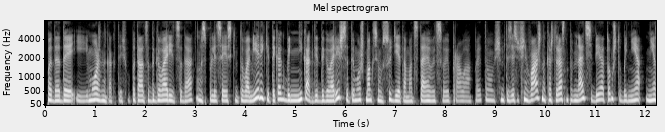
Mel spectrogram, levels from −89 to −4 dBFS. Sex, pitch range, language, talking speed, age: female, 170-205 Hz, Russian, 210 wpm, 20-39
